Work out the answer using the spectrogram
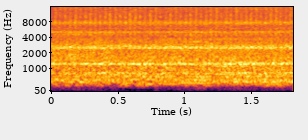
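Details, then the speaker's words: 2007 VW SpaceFox 1.6, recent timing belt job, engine running: constant gritty high-pitched metallic whir like a cricket, no knock rhythm; worn power steering pump bearing. "Então galera a Spacefox é que ela tá fazendo um barulho ó olha só sei que vai dar para vocês ouvir barulho parece que tem um grilo metal pegando sei lá alguma coisa né"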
